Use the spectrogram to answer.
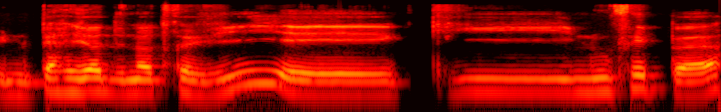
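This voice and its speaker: The man speaks at a medium pitch. His delivery is very slow. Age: 60s. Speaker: activist for elderly rights. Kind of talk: interview. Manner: halting, many hesitations.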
